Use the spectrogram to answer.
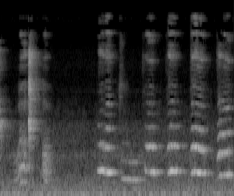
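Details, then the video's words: Pet African grey parrot talking indoors: after a quiet start, a run of harmonic, voice-like syllables at a steady mid pitch, repeated in short bursts about every half second, with some faint noise underneath. "Talking Africa grey parrot"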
